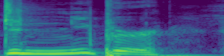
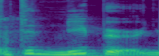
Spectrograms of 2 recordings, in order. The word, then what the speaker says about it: Dnieper: You mispronounced that guy's name. – It's Dnieper. – It's Dnieper, you idiot.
